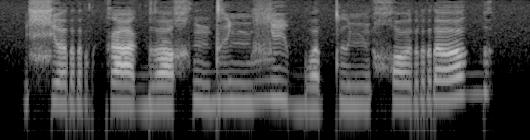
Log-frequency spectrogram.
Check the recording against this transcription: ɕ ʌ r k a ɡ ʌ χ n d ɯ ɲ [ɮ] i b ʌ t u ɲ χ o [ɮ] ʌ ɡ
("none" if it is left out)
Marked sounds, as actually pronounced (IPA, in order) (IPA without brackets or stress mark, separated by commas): ɮ, r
